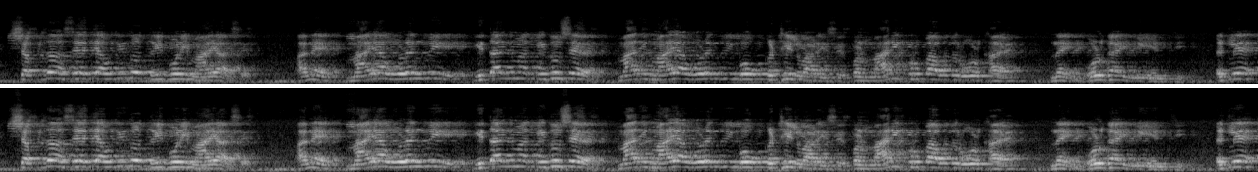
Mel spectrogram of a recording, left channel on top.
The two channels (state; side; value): quieter; left; 5.8 dB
